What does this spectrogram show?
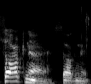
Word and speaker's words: Sorgner: It's Sorgner, just how to pronounce it.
